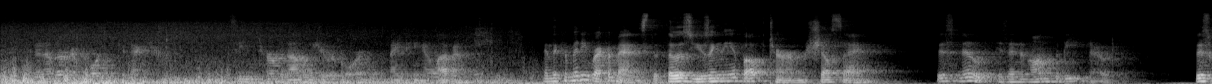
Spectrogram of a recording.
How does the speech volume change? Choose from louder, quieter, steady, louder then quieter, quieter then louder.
louder then quieter.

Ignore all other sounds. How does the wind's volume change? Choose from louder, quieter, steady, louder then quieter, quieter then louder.
quieter.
